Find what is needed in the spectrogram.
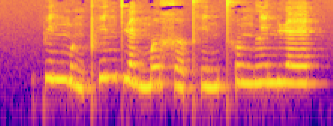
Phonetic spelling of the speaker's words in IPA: pi˦nmʊ˨˩ŋ pʰi˦nt̪ɥɛ˨n mɤ˦ xɤ˨˩t̪ʰi˨˦nt̪ʰʊ˦ŋ li˦n ɥɛ˦

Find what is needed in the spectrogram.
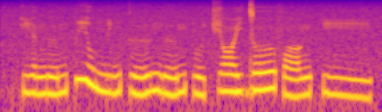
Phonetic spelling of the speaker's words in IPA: ki˩ə̯ŋɯː˩˧m piː˥˨wmi˩˧ŋkɯː˩˧ŋɯː˩˧m pu˩ t͡ɕɔː˧jdoː˧˥fɔː˩˧ŋ kiː˧˩

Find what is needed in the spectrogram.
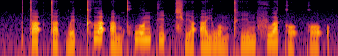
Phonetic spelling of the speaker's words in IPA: ta˦˥ʔ ta˨˩t̚we˥˩k̚tʰɯ˥˩a̯ ʔa˩˦mkʰwo˥˩nki˦˥ʔ t͡ɕʰi˩˦a̯ʔa˧jwo˨˩mtʰiː˦˥m fu˥˩a̯ kɔ˨˩ʔkɔ˥˩ʔ

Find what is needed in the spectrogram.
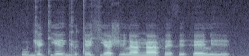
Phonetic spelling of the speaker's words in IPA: uɡʲatʲɛɪ̯ ɡʲotɛsʲa ʃɪlaŋa fɛθɪhɛ lɪ

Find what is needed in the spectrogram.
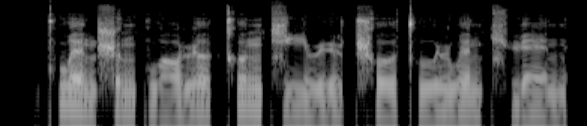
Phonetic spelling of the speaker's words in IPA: kʰwə˥˨n ʂʊ˦ŋkwɔ˨˩ɻɤ˥˨ kʰʊ˦ŋt͡ɕi˨˩ ɻɻ̩˨˦ ʈ͡ʂʰo˥˨ʊ̯t̪ʰu˦ ɻwə˥˨n t͡ɕʰɥɛ˥˨n

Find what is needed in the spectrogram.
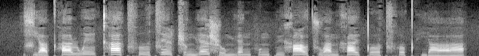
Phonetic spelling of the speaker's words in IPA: ɕjä̰˨˩t̪ʰä˧˥ ɻwe˧˥ɪ̯kʰä˥ t͡sʰɹ̩˧˥t͡se˥˩ɪ̯ʈ͡ʂʊ̰˨˩ŋɥɛ˥ ʂṵ˨˩mɥɛ˥˧nfʊ˥˩ŋpy˧˥ xɑ˥ʊ̯t͡swa̰˨˩nxa˥˩ɪ̯ t̪ɤ˧˥t͡sʰɤ˧t̪ʰjä̰˨˩˦

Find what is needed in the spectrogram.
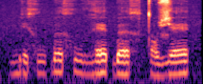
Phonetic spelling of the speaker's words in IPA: ɡ͡bexuɓə xuɦɛ ɓɜx tɔʑɛ

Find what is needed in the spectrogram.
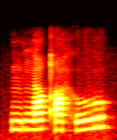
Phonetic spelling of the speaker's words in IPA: nʲɵŋaqʼa hu

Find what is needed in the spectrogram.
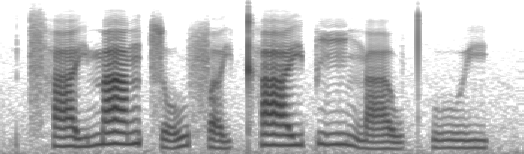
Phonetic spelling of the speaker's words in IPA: t͡sʰaː˧jmaː˥ŋt͡so˨˥w fɐ˨˩j kʰaː˥jpiː˥ŋaː˨wt̪ʰuː˧j

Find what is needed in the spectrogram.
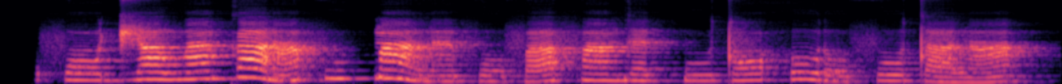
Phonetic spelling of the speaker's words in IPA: fɔ˧ d͡ʒa˧wã˦ ka˦˨ɾã˨˦ fu˦k͡pã˦˨ lɛ̃˨fo˨fa˨˦ fã˦ɡɛ˧k͡pu˧tɔ˦ ho˦˨ɾo˨ fo˧ta˨lã˨˦

